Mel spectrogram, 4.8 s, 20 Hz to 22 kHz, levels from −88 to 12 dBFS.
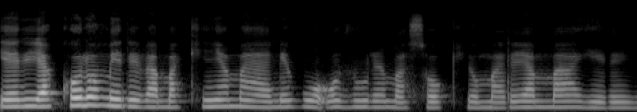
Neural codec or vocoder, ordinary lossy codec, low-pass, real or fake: autoencoder, 48 kHz, 32 numbers a frame, DAC-VAE, trained on Japanese speech; none; 19.8 kHz; fake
